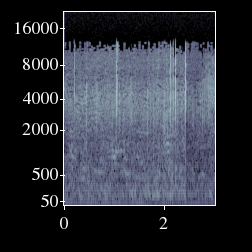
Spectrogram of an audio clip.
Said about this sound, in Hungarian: Most 190 a Celsius fokos folyékony nitrogént töltök ebbe a lombikba, azonnal meg is telik.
